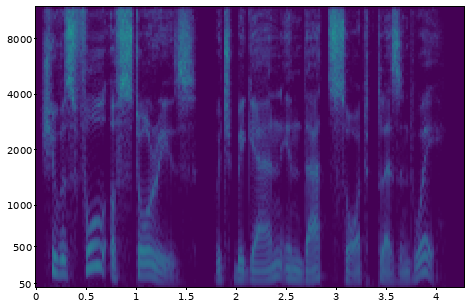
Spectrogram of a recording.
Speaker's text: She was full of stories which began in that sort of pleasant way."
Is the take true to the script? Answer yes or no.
no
